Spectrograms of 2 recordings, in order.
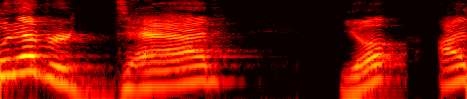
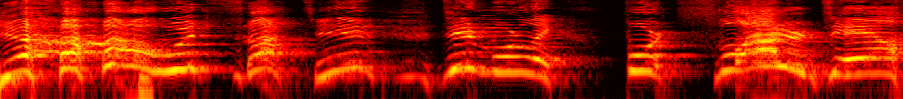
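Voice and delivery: very high, put-on drunk, wasted-sounding voice; 11 semitones higher, 3 dB louder than usual. Playing a spring break correspondent asked how it's going: acting drunk. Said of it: "you sound a little wasted".

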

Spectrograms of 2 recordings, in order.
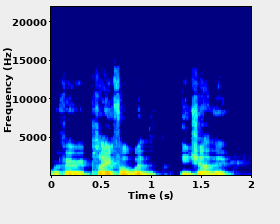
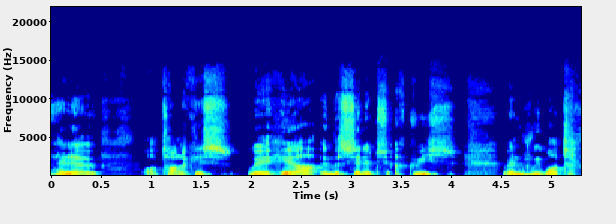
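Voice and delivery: put-on British stage-actor voice, West London accent; 3 semitones higher than usual. Recounting a running joke about ancient-world films, mocking british actors in antiquity. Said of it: "making fun of British actors doing antiquity".

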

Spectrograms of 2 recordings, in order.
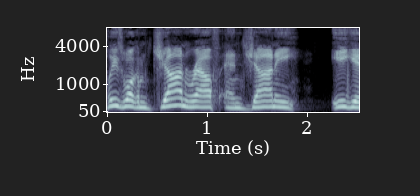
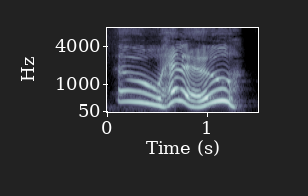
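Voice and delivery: very high, fake put-on British accent; 10 semitones higher than usual. Opening the show with a greeting: put-on British accent. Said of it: "That's my British accent".

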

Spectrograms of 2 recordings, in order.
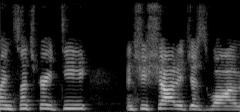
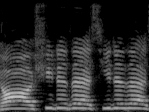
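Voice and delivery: mock screaming in a child-like voice; 5 semitones higher than usual. Describing coming in from the backyard to tell on each other, imitating kids screaming.

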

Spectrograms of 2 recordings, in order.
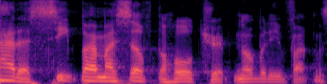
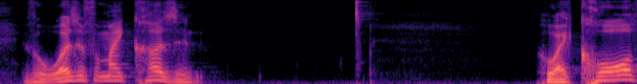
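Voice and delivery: voice welling with emotion, pitched up; 5 semitones higher than usual. Telling how their cousin helped them after crying on the bus, getting emotional. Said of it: "I'm getting emotional".

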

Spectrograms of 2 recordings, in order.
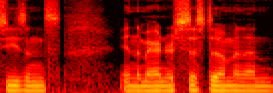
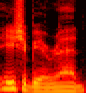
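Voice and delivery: mock deadpan delivery, lower pitched; 2 semitones lower than usual. Retelling a remark made while watching Friday night's game, in mock deadpan. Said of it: "very sort of deadpan just says".

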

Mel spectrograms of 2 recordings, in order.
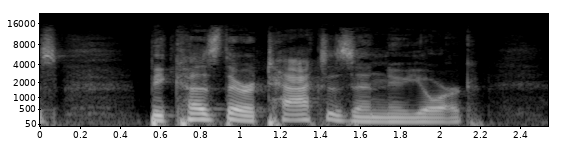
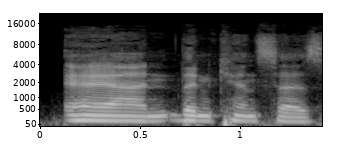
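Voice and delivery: ordinary delivery

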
